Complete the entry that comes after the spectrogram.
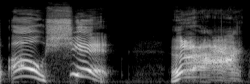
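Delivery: high, loud startled yelp; real burst of shock at a picture; shocked outburst. Real, not acted. Reader reacts to an image.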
